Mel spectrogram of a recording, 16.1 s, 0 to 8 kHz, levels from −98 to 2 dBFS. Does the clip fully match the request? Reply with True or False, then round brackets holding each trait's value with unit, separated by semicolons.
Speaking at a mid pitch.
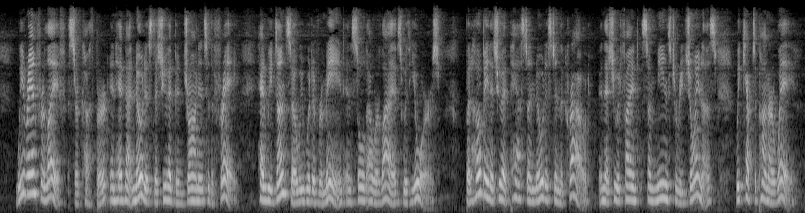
True (180 Hz)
